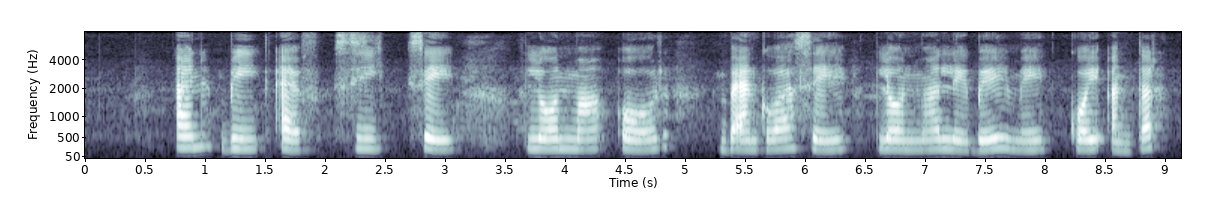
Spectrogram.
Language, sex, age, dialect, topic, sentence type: Magahi, female, 18-24, Western, banking, question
